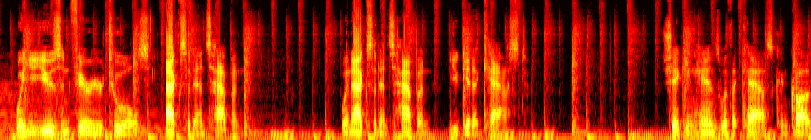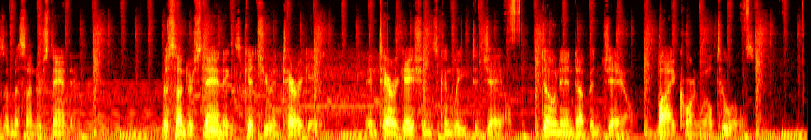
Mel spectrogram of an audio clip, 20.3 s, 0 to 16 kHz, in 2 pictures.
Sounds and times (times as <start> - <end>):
Music: 0.0 - 20.2
Speech: 0.2 - 3.1, 4.2 - 6.6, 8.3 - 11.2, 12.2 - 19.6.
